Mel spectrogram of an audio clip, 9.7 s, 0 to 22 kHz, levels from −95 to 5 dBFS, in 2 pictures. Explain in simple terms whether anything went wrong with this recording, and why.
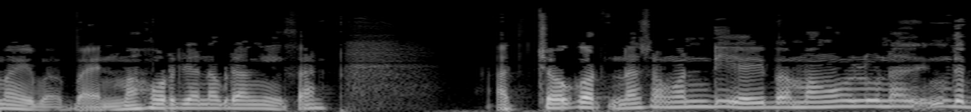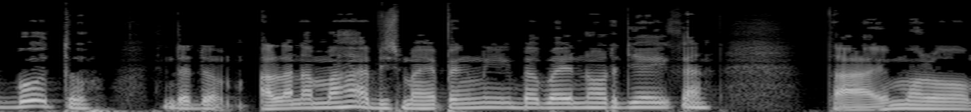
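Three times the speech briefly jumps forward: at 1.12 s, between "baen ma horja na" and "i kan"; at 6.30 s; and from 7.45 to 7.50 s, between "ma epeng" and "baen horjai kan". These are compressed frames skipped. Small chunks of the compressed file were missing or rejected as damaged, so playback leapt ahead by roughly a tenth of a second at the first spot and a few hundredths at the others.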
